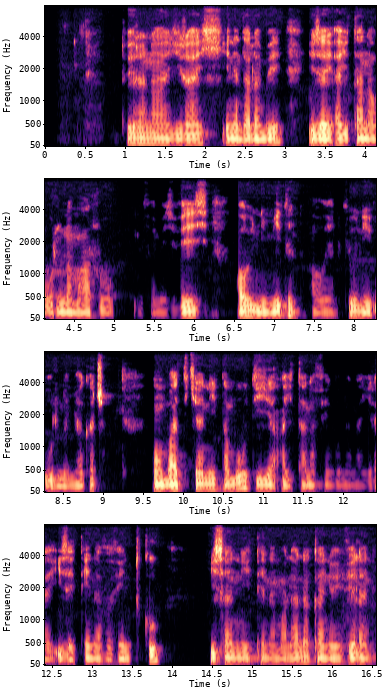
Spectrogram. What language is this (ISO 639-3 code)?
mlg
